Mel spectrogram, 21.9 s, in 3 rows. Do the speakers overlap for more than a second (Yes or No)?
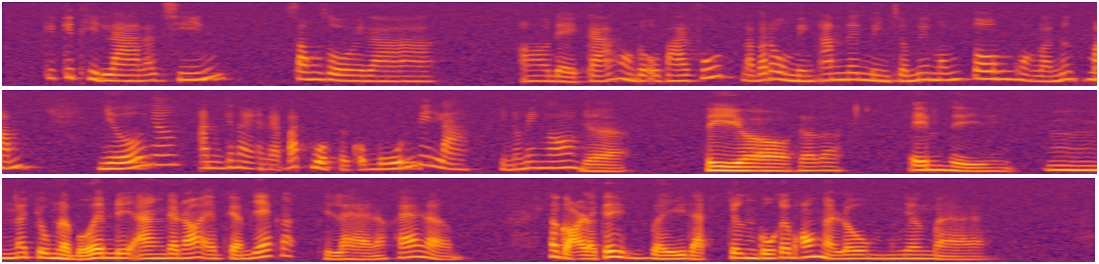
No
